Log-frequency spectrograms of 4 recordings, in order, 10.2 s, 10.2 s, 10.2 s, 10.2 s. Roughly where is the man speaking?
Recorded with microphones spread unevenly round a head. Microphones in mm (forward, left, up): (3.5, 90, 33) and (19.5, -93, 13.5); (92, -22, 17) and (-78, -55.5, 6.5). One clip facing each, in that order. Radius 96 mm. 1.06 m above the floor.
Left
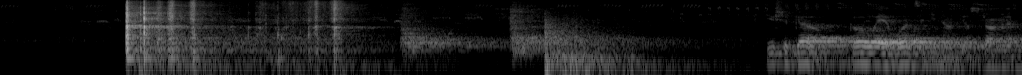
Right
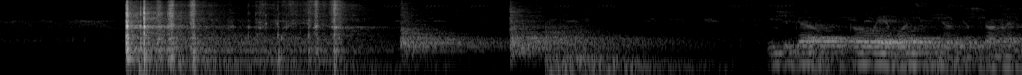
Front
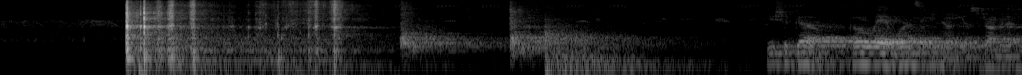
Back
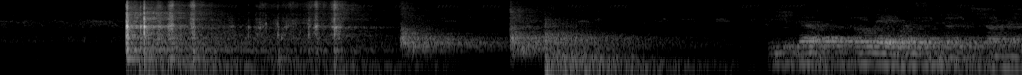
Ahead left.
